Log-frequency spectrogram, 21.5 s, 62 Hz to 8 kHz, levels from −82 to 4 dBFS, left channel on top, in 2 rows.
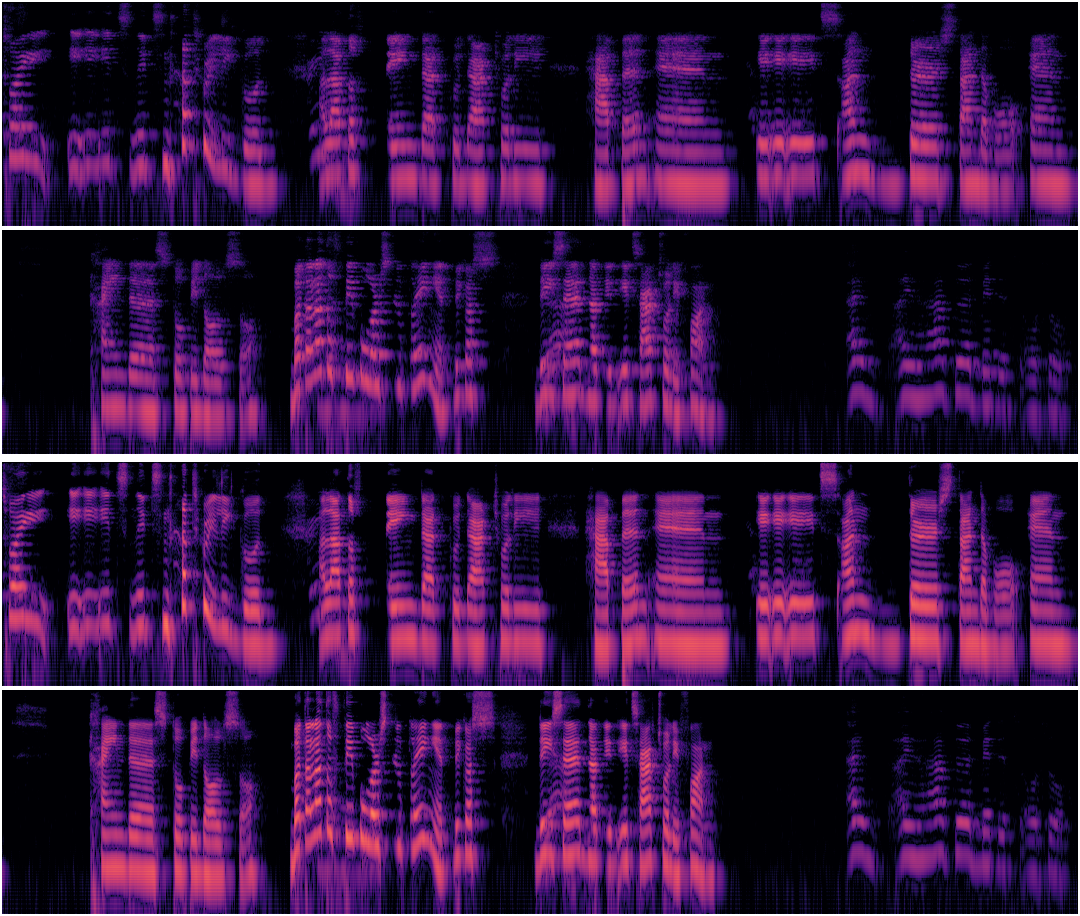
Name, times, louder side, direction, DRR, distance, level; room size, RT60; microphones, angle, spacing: voice 1, 0.0-3.4 3.8-5.4 5.8-7.3 7.5-10.7 11.6-13.3 13.6-17.9, right 7 dB, 85° right, 11 dB, 0.3 m, -33 dB
voice 2, 3.0-3.5 7.4-7.7 13.9-14.4 16.1-16.5 19.2-21.4, right 3 dB, 20° right, 4 dB, 0.5 m, -50 dB
3.5 x 2.3 x 4.4 m, 0.35 s
head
